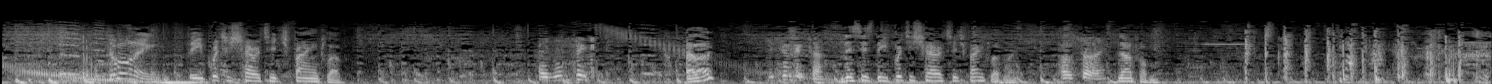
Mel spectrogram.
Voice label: british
